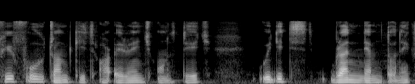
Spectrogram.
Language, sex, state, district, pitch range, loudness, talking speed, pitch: English, male, Nagaland, Dimapur, 95-105 Hz, -22 LUFS, 200 wpm, 100 Hz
